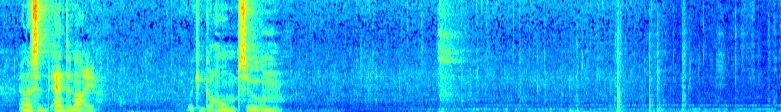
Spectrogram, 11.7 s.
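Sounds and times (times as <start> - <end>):
rain pattering on a roof: 0.0 - 11.7
speech: 0.3 - 1.6, 2.8 - 4.3
low hum: 5.8 - 11.7.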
